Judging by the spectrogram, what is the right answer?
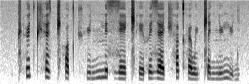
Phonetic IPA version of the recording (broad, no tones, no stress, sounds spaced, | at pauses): ǁʰ ø t t͡ʃʰ ɛ z ǁʰ ɔ t t͡ʃʰ y d nː ɪ s z e ǁʰ ɪ f e z ɛ t͡ʃʰ ɐ kʰ œ w y ǁ e d n y ŋ y d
